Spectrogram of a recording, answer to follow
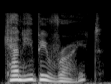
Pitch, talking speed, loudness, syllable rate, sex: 175 Hz, 215 wpm, -17 LUFS, 4.2 syllables/s, female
